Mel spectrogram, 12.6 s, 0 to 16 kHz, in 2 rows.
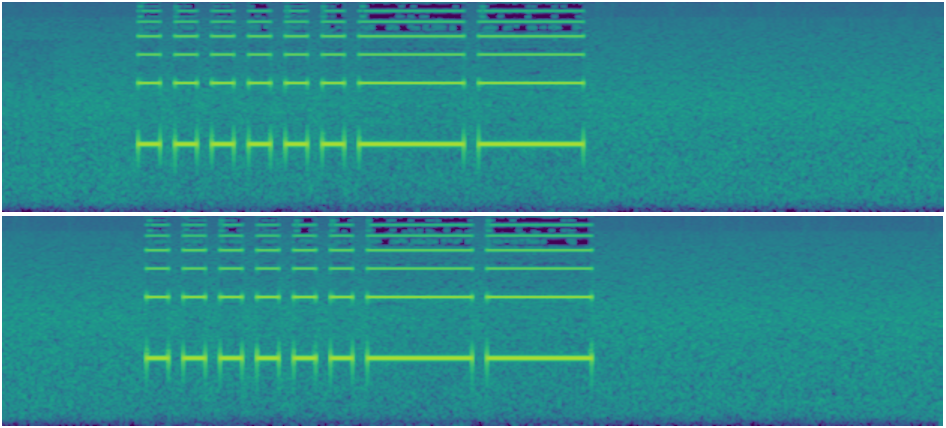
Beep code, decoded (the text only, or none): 6 short, 2 long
